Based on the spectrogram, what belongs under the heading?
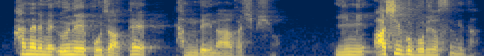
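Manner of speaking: low, hushed reading of the verse; soft scripture reading. Acted. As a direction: read it softly like a blessing. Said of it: "이렇게 말씀하시죠". (성경 구절을 낮고 조용하게 낭독)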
